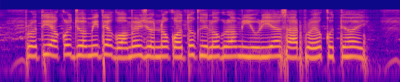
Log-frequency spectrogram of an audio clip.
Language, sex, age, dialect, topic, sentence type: Bengali, female, <18, Standard Colloquial, agriculture, question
